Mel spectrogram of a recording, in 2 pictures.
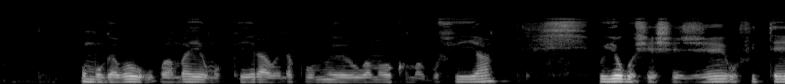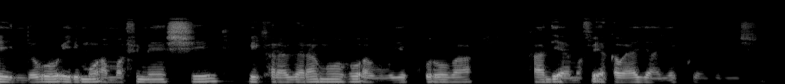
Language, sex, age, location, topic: Kinyarwanda, male, 18-24, Nyagatare, agriculture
